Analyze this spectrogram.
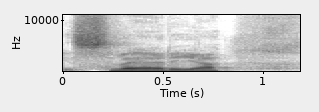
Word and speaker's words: Sverige: to the swedish country sverdia which is how you pronounce it in swedish but you've probably not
